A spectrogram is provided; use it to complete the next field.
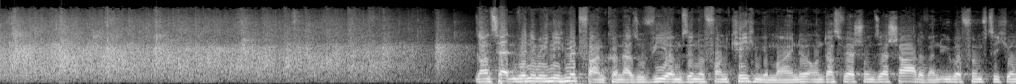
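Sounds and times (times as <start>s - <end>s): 
church congregation applauding confirmation students: 0.0s - 4.8s
speech: 4.8s - 10.1s.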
